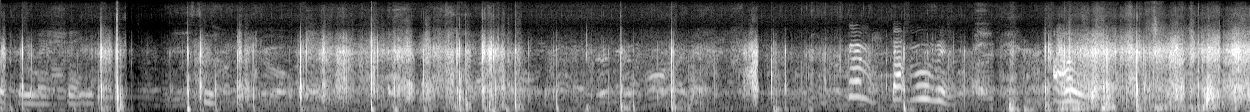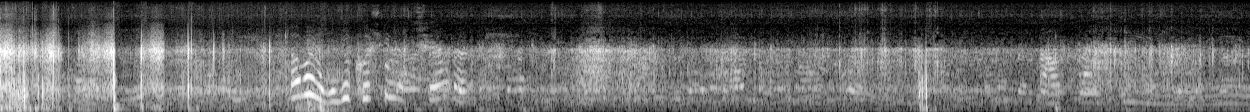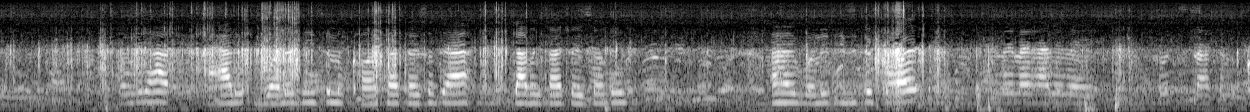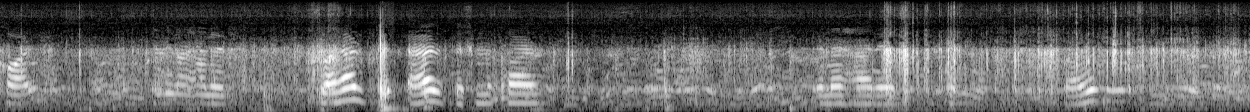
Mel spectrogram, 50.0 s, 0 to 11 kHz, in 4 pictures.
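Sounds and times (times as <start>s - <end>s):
children talking: 0.0s - 50.0s.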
